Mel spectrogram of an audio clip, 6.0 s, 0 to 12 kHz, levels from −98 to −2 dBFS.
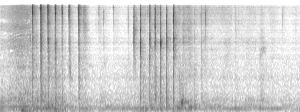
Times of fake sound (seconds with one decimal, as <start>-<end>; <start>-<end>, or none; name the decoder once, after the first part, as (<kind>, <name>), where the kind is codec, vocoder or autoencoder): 0.6-6.0 (codec, SNAC)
